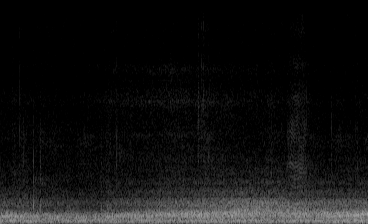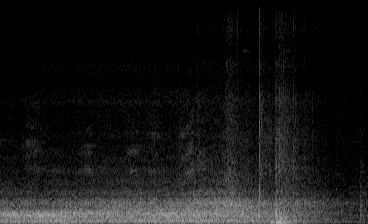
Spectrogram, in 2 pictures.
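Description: A loud, steady rushing noise, like wind or a storm, breaks off with a heavy thump near the end and then dies away quickly.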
